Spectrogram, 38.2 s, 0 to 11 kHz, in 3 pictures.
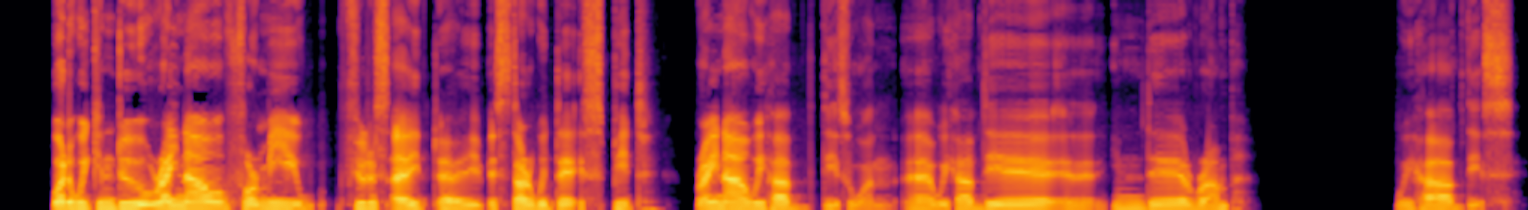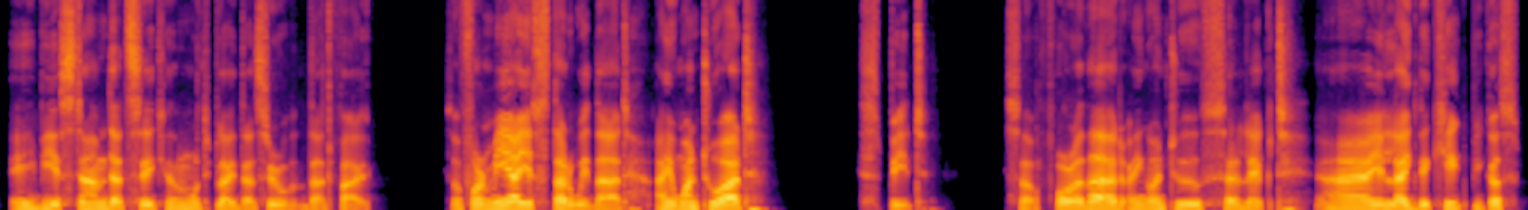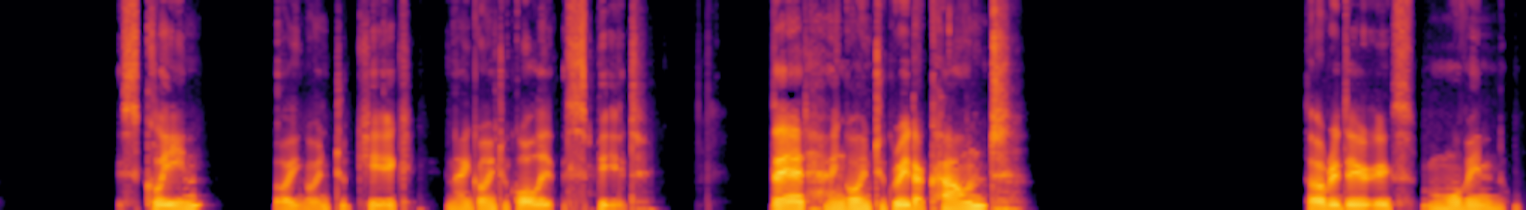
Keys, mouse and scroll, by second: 1.1-2.3 drag, 5.5 middle click, 5.8 click, 6.2 middle click, 6.3 click, 7.1 middle click, 7.7 click, 8.1 middle click, 10.0-13.0 drag, 13.9 middle click, 15.3 click, 16.1 middle click, 16.6-18.3 drag, 20.3-22.0 drag, 21.1 Tab, 22.3-23.9 drag, 24.1 middle click, 27.6 click, 28.5-30.3 drag, 31.0-33.3 drag, 32.6 Tab, 33.0-34.0 typing, 34.6-36.1 drag.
